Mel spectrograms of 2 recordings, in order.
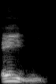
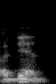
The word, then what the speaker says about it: Aden: from Yemen South Yemen Aden I thought it was pronounced Aiden Aiden but she says pronounced Aden she's from there she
